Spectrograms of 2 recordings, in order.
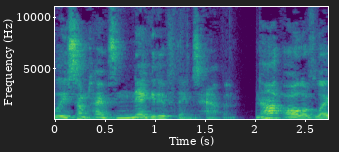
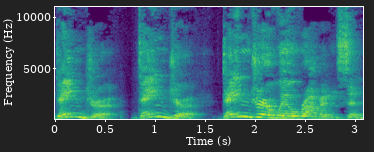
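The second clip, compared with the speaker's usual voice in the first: screamed loud, slow and swooping; 8 semitones higher, 8 dB louder than usual. Comparing the nervous system to the Lost in Space robot: screaming like the Lost in Space robot. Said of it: "is kind of always screaming".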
